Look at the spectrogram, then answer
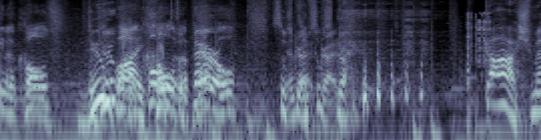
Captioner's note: laughing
